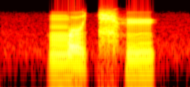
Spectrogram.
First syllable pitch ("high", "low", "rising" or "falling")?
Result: low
